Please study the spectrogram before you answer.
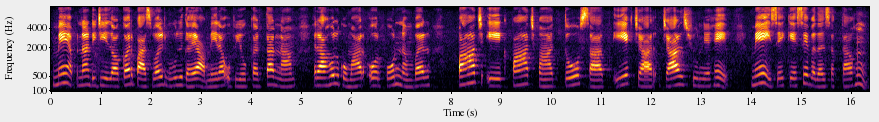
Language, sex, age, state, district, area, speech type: Hindi, female, 30-45, Madhya Pradesh, Harda, urban, read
